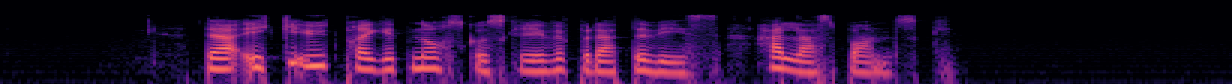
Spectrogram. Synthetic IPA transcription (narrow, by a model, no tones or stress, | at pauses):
d̪̥eːæːʁʔɪkəʉːt̪̚pʰʁeːɡət̪nɔʁskoːskʁiːʋəpʰoːd̪ɛt̪əʋiːshɛləʁspɑːnsk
